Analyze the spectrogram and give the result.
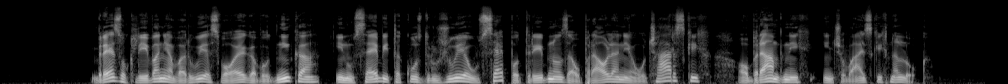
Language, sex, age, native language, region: Slovenian, male, 30-49, Slovenian, Central Slovenia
